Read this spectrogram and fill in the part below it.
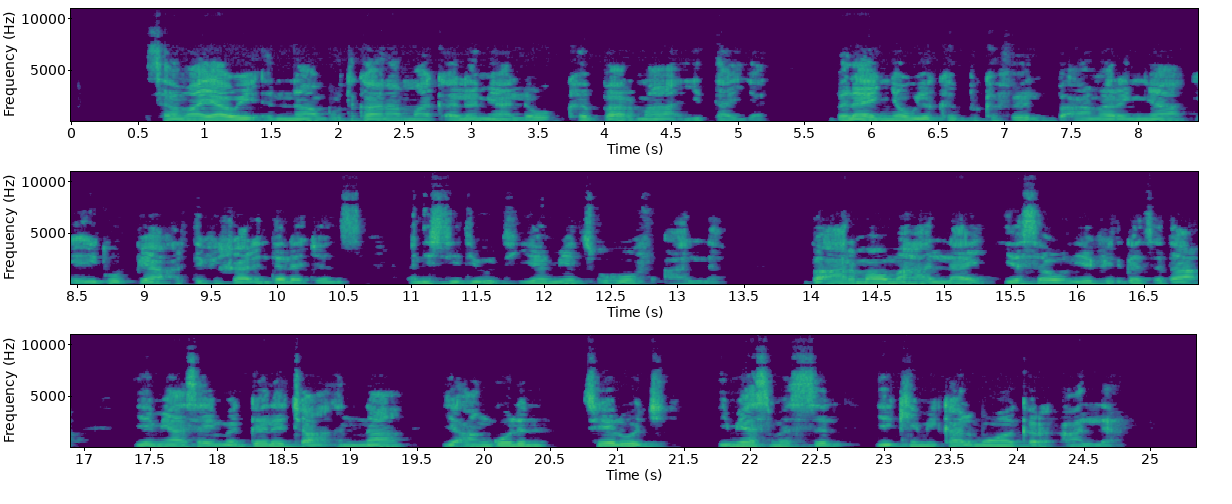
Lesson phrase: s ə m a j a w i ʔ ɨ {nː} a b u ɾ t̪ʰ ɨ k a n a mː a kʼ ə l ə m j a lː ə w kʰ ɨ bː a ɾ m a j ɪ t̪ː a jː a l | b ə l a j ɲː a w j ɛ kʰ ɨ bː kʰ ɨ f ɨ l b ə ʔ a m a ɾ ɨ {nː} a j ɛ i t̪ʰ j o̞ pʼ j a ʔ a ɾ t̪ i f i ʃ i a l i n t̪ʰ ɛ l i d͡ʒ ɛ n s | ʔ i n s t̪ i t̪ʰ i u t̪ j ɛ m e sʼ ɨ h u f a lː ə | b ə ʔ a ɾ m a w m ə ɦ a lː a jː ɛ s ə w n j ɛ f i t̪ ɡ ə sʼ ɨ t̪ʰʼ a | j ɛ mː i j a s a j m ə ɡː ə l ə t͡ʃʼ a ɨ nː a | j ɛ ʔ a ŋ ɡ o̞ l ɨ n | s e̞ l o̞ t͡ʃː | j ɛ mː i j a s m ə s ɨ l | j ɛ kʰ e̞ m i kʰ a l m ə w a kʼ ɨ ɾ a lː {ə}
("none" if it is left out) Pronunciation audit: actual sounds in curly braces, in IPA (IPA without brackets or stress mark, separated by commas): nː, ɲː, ə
